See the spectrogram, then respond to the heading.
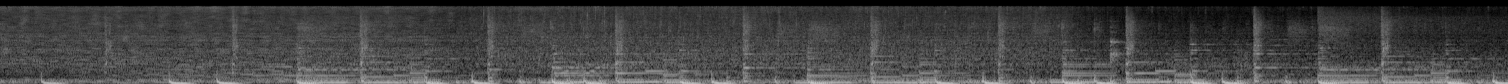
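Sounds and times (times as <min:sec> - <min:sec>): meat sizzling in a frying pan: 0:00.0 - 0:15.0
background music with a beat: 0:00.3 - 0:15.0.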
